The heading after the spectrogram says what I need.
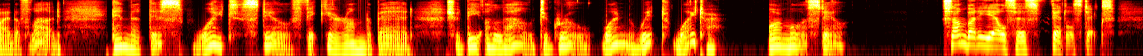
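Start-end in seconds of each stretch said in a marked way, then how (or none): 9.4-11.2 explosive, abrupt, inelegant outburst, blurted out. Reading a story aloud, a character retorts to the doctor: exploding in an outburst. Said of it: "exploded Missus Hawks inelegantly".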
